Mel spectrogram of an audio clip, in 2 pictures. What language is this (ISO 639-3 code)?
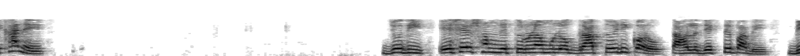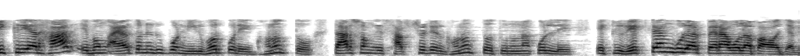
ben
